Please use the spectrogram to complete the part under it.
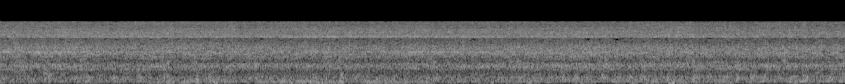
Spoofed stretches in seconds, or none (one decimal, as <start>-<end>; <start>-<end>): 7.2-8.5

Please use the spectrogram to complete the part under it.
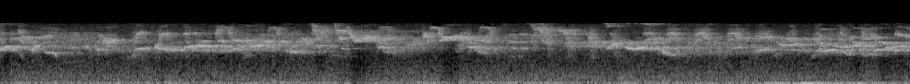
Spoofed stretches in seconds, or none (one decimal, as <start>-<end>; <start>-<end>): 0.7-2.8; 5.6-6.7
